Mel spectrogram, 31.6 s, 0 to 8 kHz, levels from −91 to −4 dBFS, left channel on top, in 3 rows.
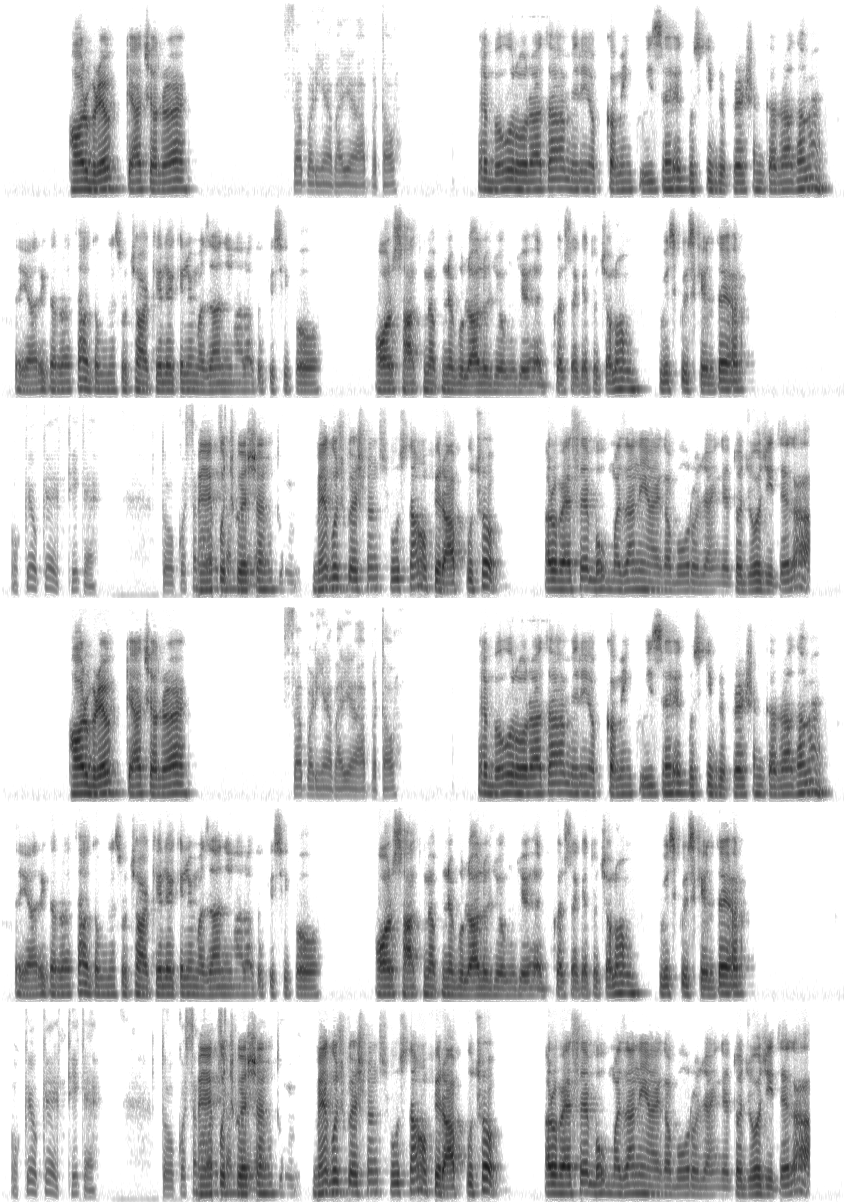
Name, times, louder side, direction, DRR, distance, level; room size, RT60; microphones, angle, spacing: voice 1, 0.8-2.4 6.0-10.3 10.7-14.5 15.2-19.8 23.5-24.5 24.9-27.3 27.8-31.2, right 3 dB, 15° right, 0.3 m, -26 dB
voice 2, 3.5-5.0 21.2-22.3 22.7-22.8 23.0-24.8, right 3 dB, 75° right, 1.7 m, -40 dB
head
